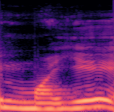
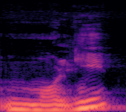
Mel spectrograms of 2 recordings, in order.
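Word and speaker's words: molle: un arbre sacré hein qu'il faudrait prononcer Moyer et non moli hein un arbre dont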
